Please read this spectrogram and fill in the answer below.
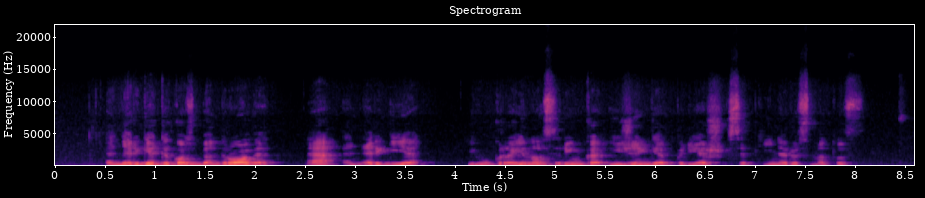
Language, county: Lithuanian, Šiauliai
